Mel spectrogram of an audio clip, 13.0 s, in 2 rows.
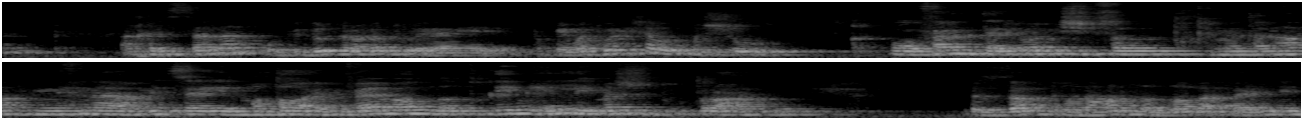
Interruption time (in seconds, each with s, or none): none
